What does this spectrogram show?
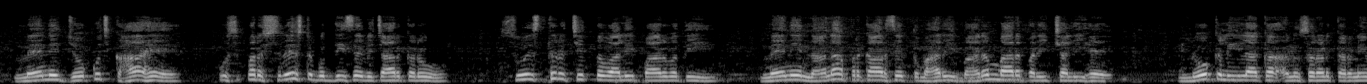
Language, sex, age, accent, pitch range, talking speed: Hindi, male, 40-59, native, 165-200 Hz, 130 wpm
